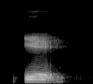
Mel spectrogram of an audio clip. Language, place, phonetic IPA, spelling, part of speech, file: Hindi, Delhi, [jɛʱ], यह, pronoun / determiner, LL-Q1568 (hin)-यह.wav
- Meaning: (pronoun) this one; he; she; it (proximal third person singular personal pronoun); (determiner) this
